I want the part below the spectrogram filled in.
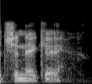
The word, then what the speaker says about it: Chaneque: That'd be the Chaneque.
